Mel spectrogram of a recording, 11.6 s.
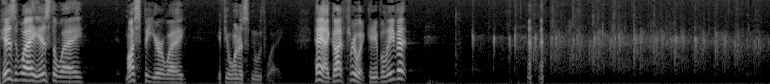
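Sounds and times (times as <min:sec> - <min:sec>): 
speech: 0:00.0 - 0:06.2, 0:07.9 - 0:08.3
audience clapping: 0:07.0 - 0:11.5.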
